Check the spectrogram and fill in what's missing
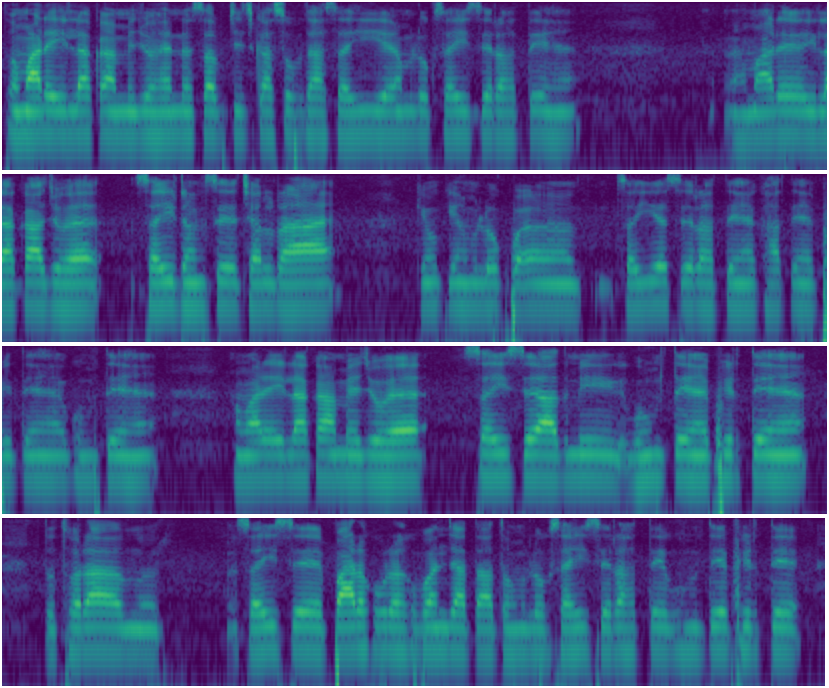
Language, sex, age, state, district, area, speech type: Urdu, female, 45-60, Bihar, Supaul, rural, spontaneous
